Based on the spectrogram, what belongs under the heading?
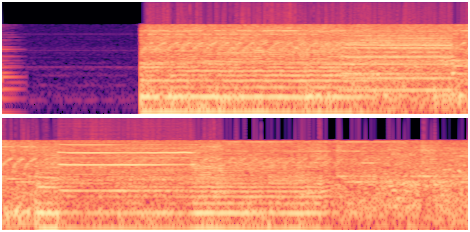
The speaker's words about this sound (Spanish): Alarmas, hay muchas.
